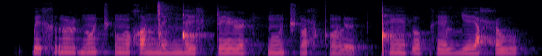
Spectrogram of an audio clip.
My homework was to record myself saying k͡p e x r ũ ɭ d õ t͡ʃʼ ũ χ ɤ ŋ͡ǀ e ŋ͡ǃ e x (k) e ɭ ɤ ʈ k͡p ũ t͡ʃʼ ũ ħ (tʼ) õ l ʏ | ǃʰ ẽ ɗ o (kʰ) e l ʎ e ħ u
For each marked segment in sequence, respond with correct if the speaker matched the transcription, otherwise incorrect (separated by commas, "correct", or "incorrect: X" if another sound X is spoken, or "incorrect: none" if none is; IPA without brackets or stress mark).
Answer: incorrect: ʈ, incorrect: kʼ, correct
